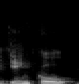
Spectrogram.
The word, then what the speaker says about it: Yenko: And there was this specific Camaro brand that was a Yenko version Camaro, and you said it right.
